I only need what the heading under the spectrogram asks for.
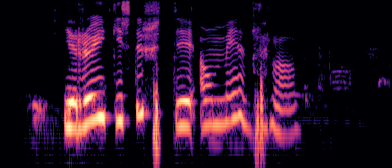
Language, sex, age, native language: Icelandic, male, 13, Icelandic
